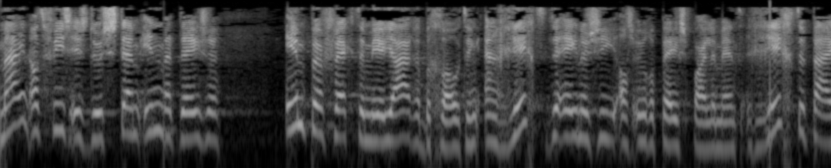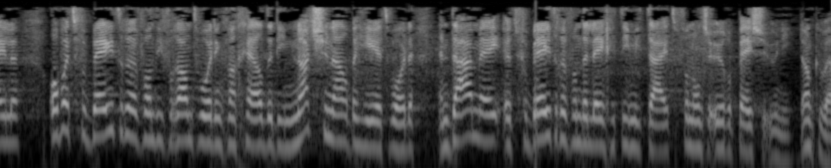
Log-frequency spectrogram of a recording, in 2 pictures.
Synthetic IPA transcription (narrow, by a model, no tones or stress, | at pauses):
mɛjnɑtfisɪzdɵstɛmɪnmɛt̚dejzə | ɪmpɛɹfɛk̚təmɪːɹjaːrəbəχrowtɪŋɛnrɪχtdəenɛɹʒiɑlˠsøːropejspɑɹləmɛntrɪχtdəpɛjlə | ɔpɦətfəɹbejtərəvɑndivərɑntʋʊːɹdɪŋvɑnχɛlˠdəndinat͡ʃonaːlˠbəɦɪːɹtʋɔɹdənɛndaːɹmejɦətfəɹbejtərəvɑndəlejχitimitɛjtfɑnɔnzəøːropejsəʔy̰nid̥ɑŋkyʋɛ̰lˠ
